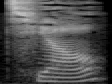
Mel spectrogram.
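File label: "qiao2", Mandarin Chinese; 桥; 橋; dictionary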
